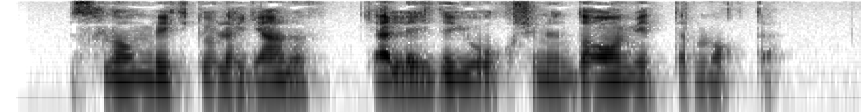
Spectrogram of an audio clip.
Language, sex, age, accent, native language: Uzbek, male, 18-24, Andijon, Uzbek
